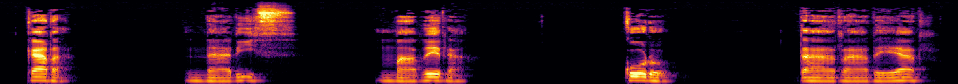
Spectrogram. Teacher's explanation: cuando está entre dos vocales se pronuncia como una vibración suave y se escribe simple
